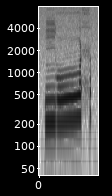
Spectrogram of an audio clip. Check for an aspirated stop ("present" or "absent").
absent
